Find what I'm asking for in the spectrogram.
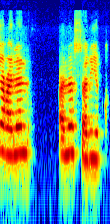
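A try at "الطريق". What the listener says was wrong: अल तरीक, अल तरीक, सीन और ता आपने मिला दिया। या तो अल शारिया कीजिए अगर आप सीन से बोलना चाह रही हैं तो, या फिर अल तरीक।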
